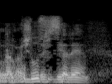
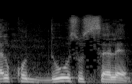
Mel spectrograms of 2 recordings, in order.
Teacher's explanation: يعني عندي انا دال مشدده وسين مشدده فبين تشديد · Shown in: second take · تمام ان شاء الله عليك، لان اللي بيخفف التشديد ده معناه انه بيسقط حرف من القران.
